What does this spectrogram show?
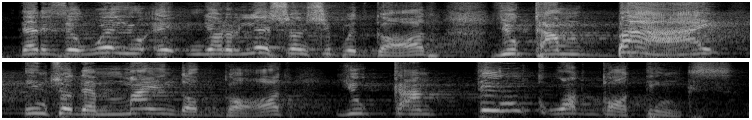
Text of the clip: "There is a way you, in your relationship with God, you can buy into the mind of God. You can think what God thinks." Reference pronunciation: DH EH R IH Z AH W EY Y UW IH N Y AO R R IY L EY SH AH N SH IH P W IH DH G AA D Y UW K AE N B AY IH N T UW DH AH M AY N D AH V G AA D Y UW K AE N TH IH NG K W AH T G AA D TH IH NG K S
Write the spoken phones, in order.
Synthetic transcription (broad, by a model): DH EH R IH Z AH W EY Y UW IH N Y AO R R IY L EY SH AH N SH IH P W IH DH G AA D Y UW K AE N B AY IH N T UW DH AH M AY N D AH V G AA D Y UW K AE N TH IH NG K W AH T G AA D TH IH NG K S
